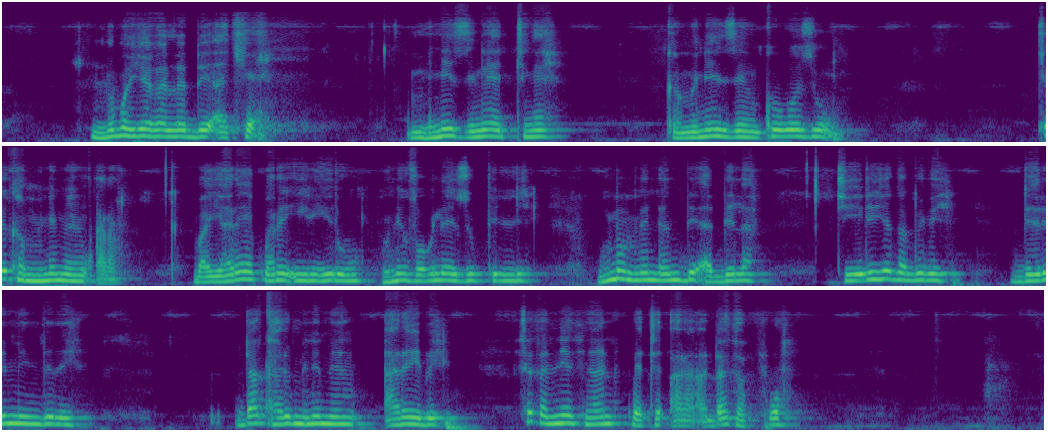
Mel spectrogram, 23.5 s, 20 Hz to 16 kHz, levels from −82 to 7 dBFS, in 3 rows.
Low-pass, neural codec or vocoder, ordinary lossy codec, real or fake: 14.4 kHz; codec, 44.1 kHz, 2.6 kbps, SNAC; Opus, 32 kbps; fake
